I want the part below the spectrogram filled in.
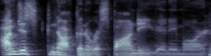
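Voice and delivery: mocking, petulant, sulky child voice. Retelling what an older fan said: imitating a petulant child. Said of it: "looked straight like a fucking petulant child".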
